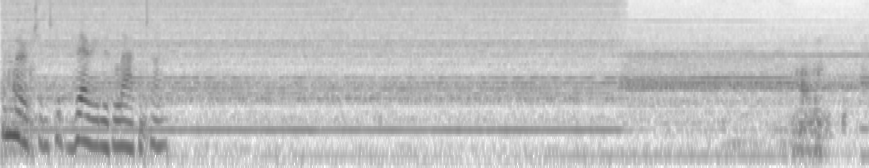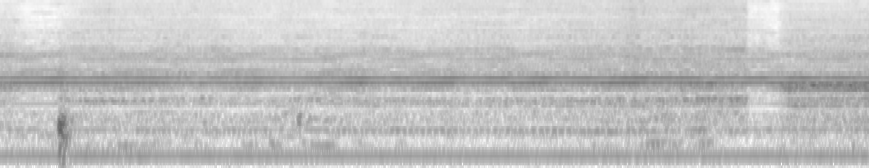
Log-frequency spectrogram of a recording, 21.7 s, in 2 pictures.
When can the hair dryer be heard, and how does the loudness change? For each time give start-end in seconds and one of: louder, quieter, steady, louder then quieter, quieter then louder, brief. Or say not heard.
0.0-21.6 quieter then louder.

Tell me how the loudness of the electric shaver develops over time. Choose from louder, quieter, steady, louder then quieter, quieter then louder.
louder.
